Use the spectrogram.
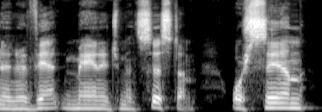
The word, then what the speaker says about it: SIEM: The security information and event management system or SIEM. Some people pronounce it “seam”, you can choose to pronounce it however you like.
